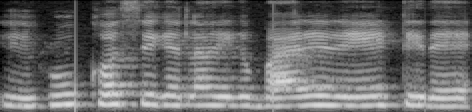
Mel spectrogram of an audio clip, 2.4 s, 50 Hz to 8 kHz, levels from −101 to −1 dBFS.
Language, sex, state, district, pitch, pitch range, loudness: Kannada, female, Karnataka, Shimoga, 235 Hz, 225-250 Hz, -21 LUFS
